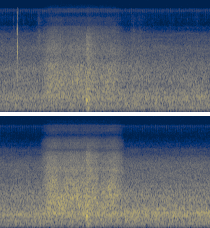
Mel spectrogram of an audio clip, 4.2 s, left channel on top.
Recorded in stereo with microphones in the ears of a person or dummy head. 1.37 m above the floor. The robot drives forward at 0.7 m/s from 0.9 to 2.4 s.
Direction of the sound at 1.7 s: 15° right (ahead or behind).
